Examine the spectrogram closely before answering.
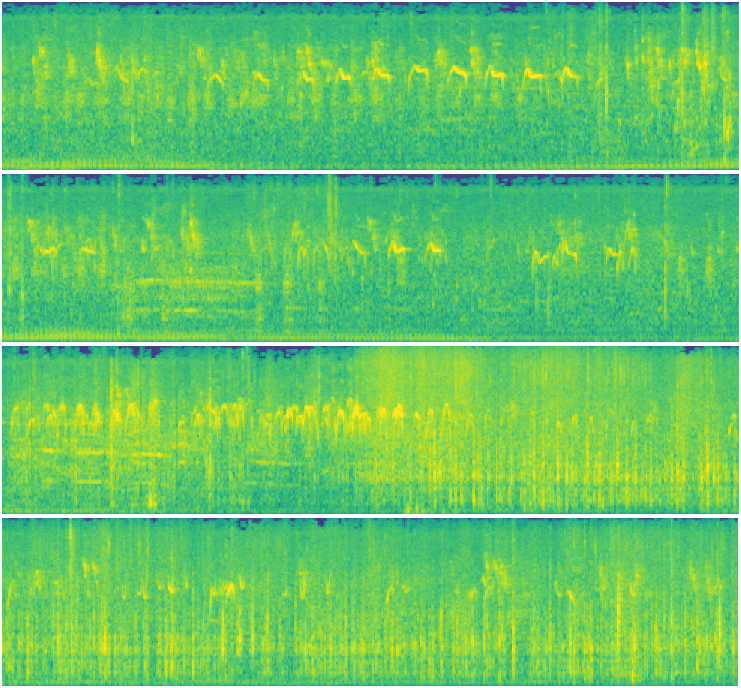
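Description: Ducklings peeping in quick runs of short, high cheeps. About two-thirds of the way through, a dense, rapid clicking sets in as their bills peck grain off the floor of a plastic basin, with the peeping going on over it.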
